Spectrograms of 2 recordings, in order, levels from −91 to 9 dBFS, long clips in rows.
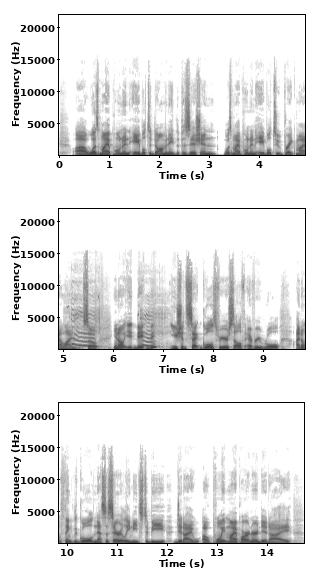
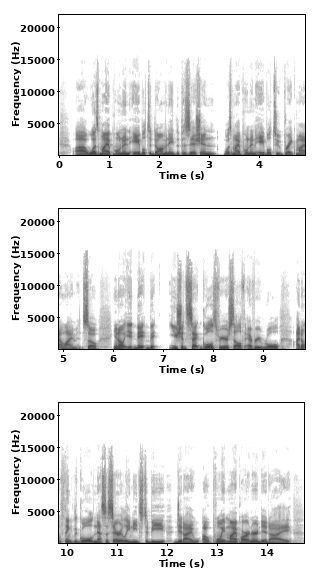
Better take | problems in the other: second | dog barking; noticeable; from 5 to 7 s; peak 5 dB below the speech

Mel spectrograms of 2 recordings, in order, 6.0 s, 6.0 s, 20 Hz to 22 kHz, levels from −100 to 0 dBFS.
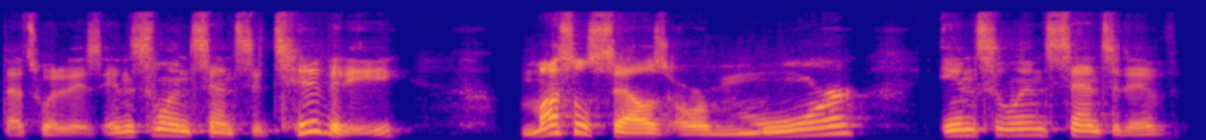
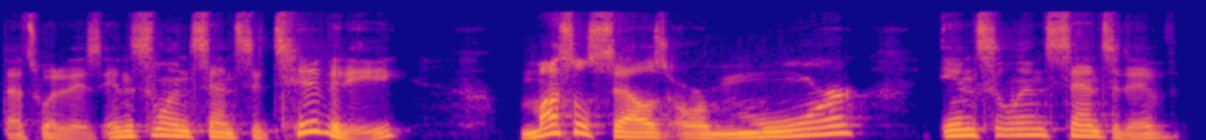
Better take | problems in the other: second | thin; somewhat; fading below 300 Hz

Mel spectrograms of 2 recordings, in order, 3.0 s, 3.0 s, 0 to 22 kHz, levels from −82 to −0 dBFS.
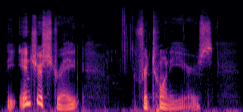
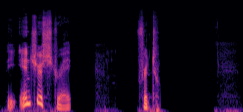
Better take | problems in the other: first | audio cutting out; at 1 s, at 1.5 s and at 2 s for 0.5 s

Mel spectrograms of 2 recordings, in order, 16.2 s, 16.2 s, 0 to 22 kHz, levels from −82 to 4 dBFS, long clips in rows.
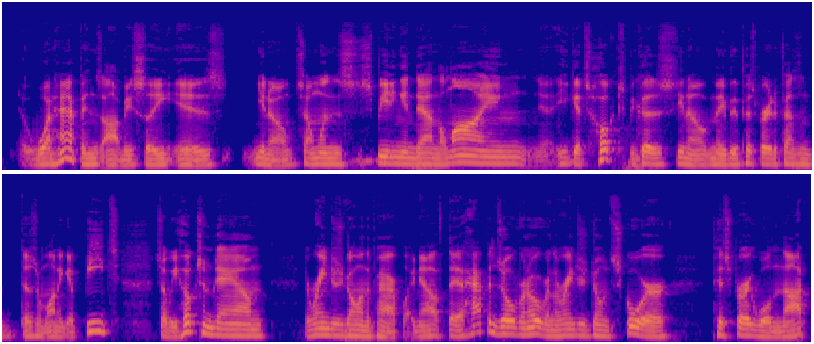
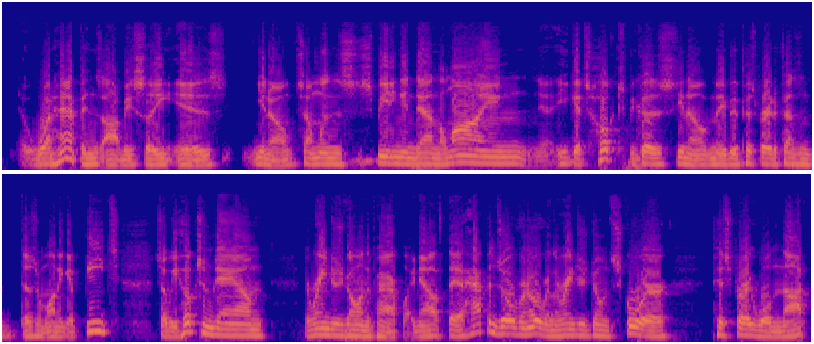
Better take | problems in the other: first | distortion; slight; 7% of the sound clipped

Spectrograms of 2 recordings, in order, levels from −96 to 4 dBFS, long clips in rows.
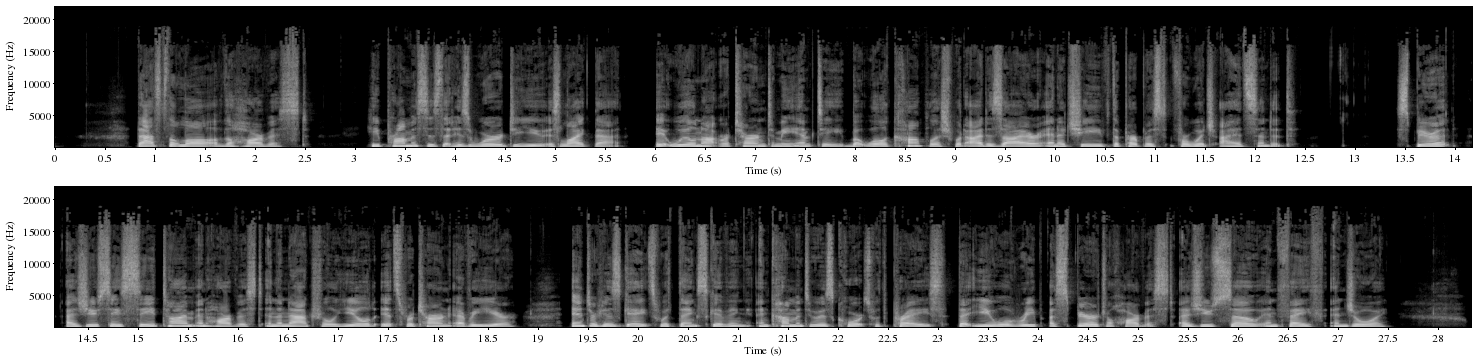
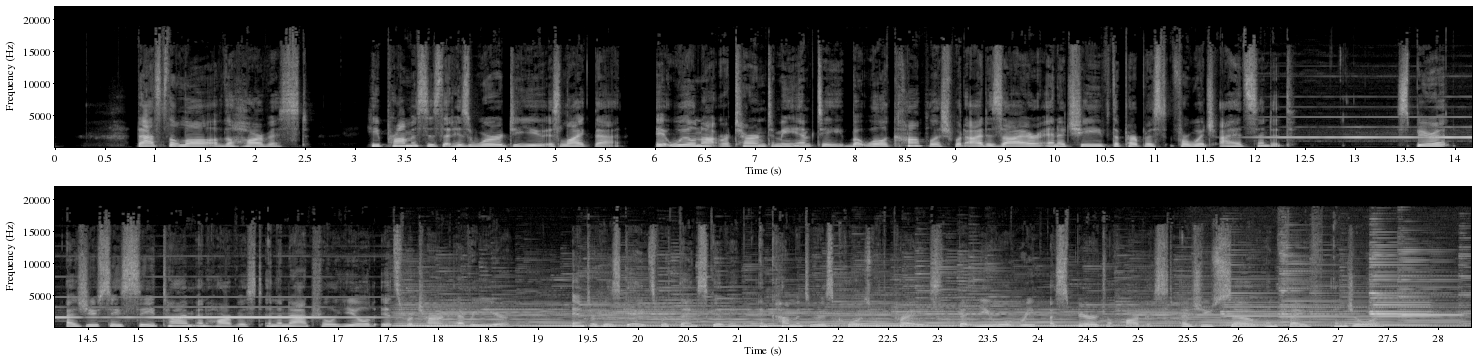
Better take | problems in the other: first | background music; very loud; from 12 s on; as loud as the speech

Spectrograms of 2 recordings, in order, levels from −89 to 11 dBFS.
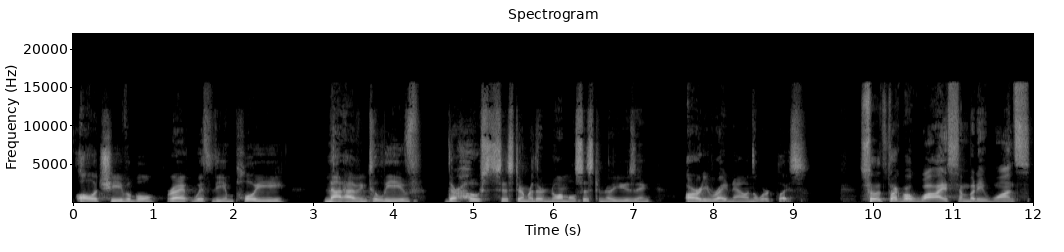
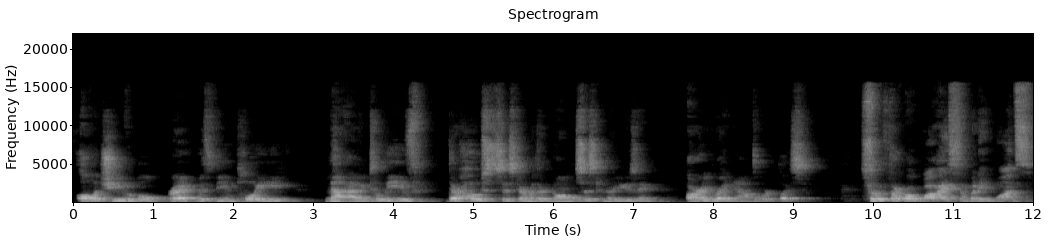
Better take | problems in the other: first | off-mic speech; far // room echo; noticeable; dies away in 0.5 s

